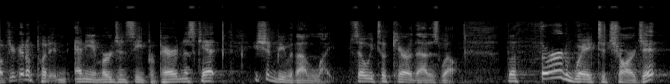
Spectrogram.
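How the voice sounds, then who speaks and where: In a live home shopping demonstration, a man with a medium-pitched voice acts as the product expert, explaining things conversationally and emphatically and repeating words for stress. There's a little hiss or hum on the recording.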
